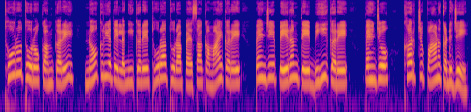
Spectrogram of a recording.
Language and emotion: Sindhi, neutral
